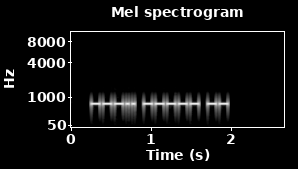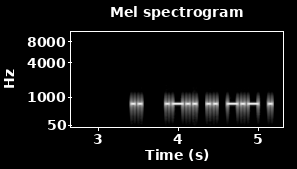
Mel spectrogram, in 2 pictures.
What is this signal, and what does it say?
Morse code, heard as a keyed tone, about 27 wpm, 700 Hz. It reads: 80M I LIKE
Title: Speed-Racing Common QSO Phrases - 28wpm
